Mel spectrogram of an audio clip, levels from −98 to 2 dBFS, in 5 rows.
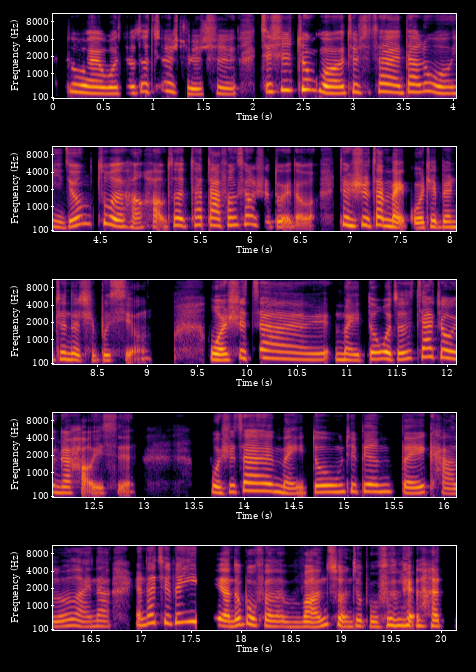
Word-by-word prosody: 对， 275 -5 +4
我 235 0 +3
觉 235 - -22
得 310 +3 -4
确 320 +3 -6
实 215 -6 -1
是。 220 0 -4 0.2
其 300 - -2
实 370 +5 +3
中 390 0 +4
国 260 -8 +6
就 295 - -4
是 270 -1 -7
在 295 -2 +1
大 295 +2 0
陆 275 -6 0
已 225 -4 -6
经 245 +9 +2
做 350 -6 -1
得 250 -3 +7
很 190 -5 -4
好 - - -5
了， - - -7
它 280 -1 +2
它 290 +4 -4
大 285 -2 +1
方 290 +3 -2
向 330 +2 -3
是 - - -11
对 460 +3 -2
的 - - -6
了。 - - -8 0.2
但 295 -3 +3
是 285 +3 +2
在 295 +3 +4
美 225 -6 +5
国 190 +1 0
这 230 +4 -1
边 215 0 -1
真 255 +3 0
的 230 -1 +2
是 200 - -6
不 205 +1 -3
行。 205 - -6 0.8
我 220 -2 +7
是 225 +6 -1
在 265 -5 -1 0.3
美 225 -2 -2
东， 255 +5 0
我 260 -2 +6
觉 240 +1 +1
得 260 - -3
加 335 +4 0
州 305 -4 +1
应 - - -5
该 225 0 0
好 - - -4
一 - - -6
些。 270 +5 -12 0.7
我 235 -3 +1
是 240 +4 -5
在 295 +1 +2
美 220 -5 -3
东 255 +1 +2
这 275 +1 -7
边 270 0 -1
北 215 +1 0
卡 200 -5 -8
罗 200 +4 -4
来 210 -5 -5
纳， 210 +1 -6 0.3
然 - - -3
后 305 - 0
它 - - 0
这 340 -1 -2
边 350 +3 -1
一 390 - +4 0.2
点 - - +5
都 245 - +4
不 270 -2 +3
分 225 -4 -1
类， 200 - -3 0.2
完 190 +2 +2
全 270 -9 0
就 220 - -2
不 195 -2 -5
分 240 +3 +1
类 245 - +4
垃 220 -1 +1
圾。 - - -17
255 Hz, 270 characters per minute, -22 LUFS, 220-290 Hz, 0.8 s, 得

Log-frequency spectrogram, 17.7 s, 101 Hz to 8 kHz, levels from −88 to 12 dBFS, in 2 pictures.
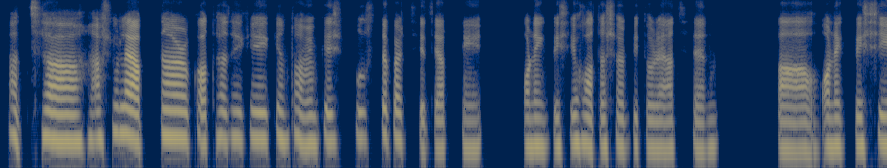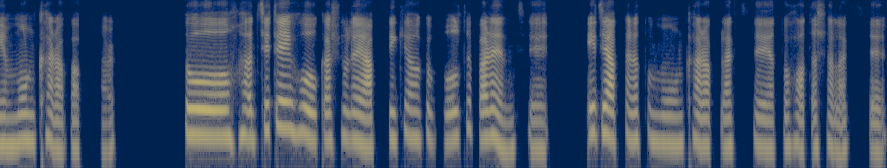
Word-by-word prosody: আচ্ছা 230 0 -5 0.5
আসলে 245 +3 -2
আপনার 230 +2 +2 0.2
কথা 200 +3 -2
থেকে 220 0 -6 0.2
কিন্তু 220 -2 -6
আমি 195 0 -2
বেশ 205 -1 -2 0.2
বুঝতে 220 +2 -6
পারছি 215 -3 -4
যে - - -8
আপনি 175 0 -14 0.6
অনেক 185 0 -1
বেশি 185 +1 -8
হতাশার 180 0 -3
ভিতরে 175 -2 -6
আছেন 170 -1 -10 0.7
বা - - -1 0.4
অনেক 185 -1 -1
বেশি 185 +2 -4 0.2
মন 210 +1 0
খারাপ 175 -6 -1
আপনার। 160 0 -15 0.7
তো 245 - +4 0.6
আ - - +2
যেটাই 280 +2 +6
হোক 225 -4 +3
আসলে 215 +1 -3 0.2
আপনি 185 +4 -8
কী 250 - -10
আমাকে 220 +1 -4 0.2
বলতে 220 +7 -2
পারেন? 220 -2 +5 0.2
যে, - - -14 0.6
এই 250 - +4
যে - - +6
আপনার 215 +1 -5
এত 205 - -22 0.2
মন 195 -1 -5
খারাপ 185 -3 +1
লাগছে, 185 +2 -6 0.2
এত 170 - -31 0.2
হতাশা 180 +2 -5
লাগছে 170 +2 -9
205 Hz, 150 wpm, -24 LUFS, 185-225 Hz, 0.7 s, যেটাই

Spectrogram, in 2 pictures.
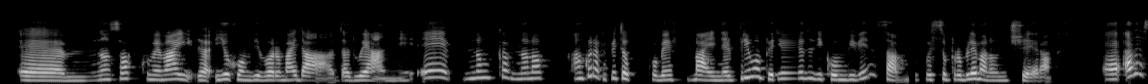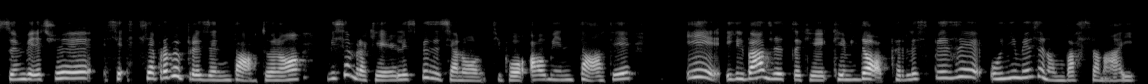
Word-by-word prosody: ehm, 180 -2 +1
non 225 +2 -1
so 270 +4 -2
come 220 -4 -4
mai, 230 -1 +3
cioè, 200 - +1
io 235 +4 +1
convivo 205 -3 -2
ormai 200 +1 +1
da 195 -3 +1
da 185 - -3
2 195 +2 +1
anni 90 - -2
e 305 -1 -1
non 300 +5 -3
ca 330 +1 -4
non 260 +1 -4
ho 285 0 -2 0.3
ancora 355 +8 -1
capito 265 -2 -1
come 215 0 -3
f 210 - -25
mai 205 -2 +1
nel 195 0 -3
primo 330 - 0
periodo 270 +3 -2
di 240 -2 -4
convivenza 225 - -1 0.2
questo 225 +2 -5
problema 230 +3 +3
non 185 -2 -6
c'era, 460 - -3 0.6
ehm, 235 0 +2
adesso 445 - +1
invece 270 +6 +3
si - - -6
è - - -6
si 280 - +2
è - - +4
proprio 310 +8 +4
presentato, 205 -3 0
no, 210 +4 +5 0.3
mi 270 +2 -5
sembra 260 - 0
che 200 -1 -1
le 220 +2 +1
spese 265 +3 -3
siano 185 -4 -1
tipo 195 -2 +1
aumentate 215 +2 +1 0.5
e 340 - +1
il 250 - -2
budget 255 -6 +5
che 200 -2 -3
che 225 -1 -1
mi 215 0 -5
do 250 +1 +7
per 215 -1 -6
le 245 +3 0
spese, 300 +4 -2
ogni 265 +4 0
mese 335 +3 -1
non 195 -11 -3
basta 195 +1 -3
mai. 185 0 -4
230 Hz, 170 wpm, -23 LUFS, 200-275 Hz, 0.6 s, do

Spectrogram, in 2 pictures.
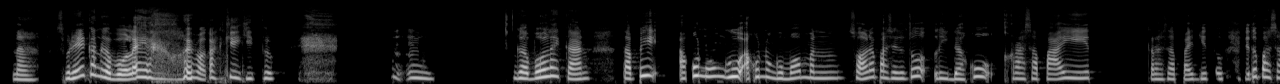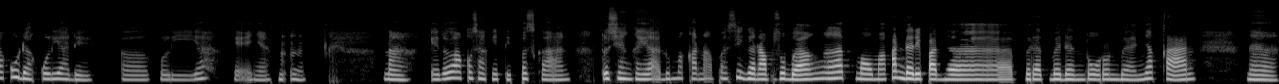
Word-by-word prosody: Nah 220 -1 +1 0.3
sebenarnya 300 +9 +3
kan 455 - +3
nggak 270 -6 +6
boleh 235 +6 +8
ya 310 - +4 0.3
makan-makan 280 +1 +3
kayak 315 -4 0
gitu. 270 +2 -5 1.3
Mhm, 280 -1 -3 0.8
nggak 275 -2 +5
boleh 350 +7 +6
kan, 250 +1 +2 0.4
tapi 270 +9 +3 0.4
aku 275 +9 +2
nunggu 370 -2 +3
aku 350 - 0
nunggu 295 -6 0
momen 300 +2 0 0.3
soalnya 275 +4 +1
pas 315 -3 -3
itu 275 -1 0
tuh 375 0 0 0.2
lidahku 270 +7 -2
kerasa 265 -1 -6
pahit 285 +4 -2 0.6
kerasa 240 +1 -5
pahit 230 +1 -4
gitu. 260 0 -7 0.2
Itu 255 +9 -3
pas 335 -3 -1
aku 310 +3 -2
udah 265 -4 0
kuliah 255 0 -2
deh, 210 -2 -6 0.3
eee, 215 -1 -8
kuliah 220 +4 -9 0.3
kayaknya, 210 -1 -10
mhm. 235 -1 -8 0.9
Nah 225 -2 0 0.3
itu 230 +2 -2
aku 290 -1 -1
sakit 250 -3 -4
tipes 245 +3 -4
kan 220 0 -5 0.3
terus 265 0 +1
yang 255 -2 +1
kayak, 245 0 0
"Aduh 255 +2 -5
makan 260 -2 -6
apa 275 - -9
sih 310 -5 -1
nggak 255 - +5
nafsu 240 +2 +2
banget 255 +5 +3
mau 240 -1 +3
makan," 240 +6 +1
daripada 235 -3 +5 0.7
berat 230 -1 +1
badan 230 -1 +1
turun 230 0 -1
banyak 225 +5 -1
kan. 230 +1 +1 0.6
Nah 220 -1 +1
255 Hz, 150 wpm, -23 LUFS, 235-285 Hz, 1.3 s, boleh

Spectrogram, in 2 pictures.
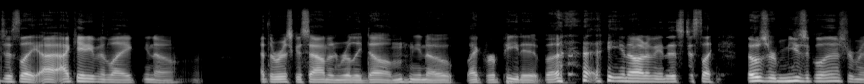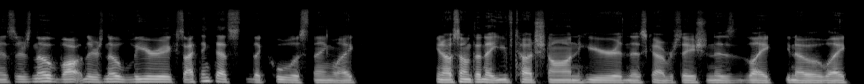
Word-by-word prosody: Just 130 -2 -2
like, 125 - +5
I 120 - +5
I 130 - +5
can't 145 0 +5
even 120 -4 0
like, 105 -2 -1
you 115 - -7
know, 95 -2 -5 0.8
at 120 - -1
the 115 - 0
risk 120 0 +3
of 115 - -1
sounding 110 -3 +3
really 105 -1 +1
dumb, 105 +2 0
you 110 -1 0
know, 100 -1 0
like 105 0 -2
repeat 110 +2 -1
it, 105 0 -1
but 145 +7 +3 0.4
you 160 -4 +2
know 145 -1 +7
what 135 - +7
I 135 - +1
mean? 130 0 -1
It's 130 0 0
just - - -6
like - - +3 0.3
those 155 0 +8
are 145 - +3
musical 145 -1 +2
instruments. 130 -8 -3
There's 120 0 -8
no 140 +2 +1
vo 115 0 0
there's 120 -2 -4
no 125 +1 0
lyrics. 120 0 -1
I 110 - +2
think 155 +6 -7
that's 115 - -2
the 110 -2 -5
coolest 105 -2 -5
thing 100 -1 -4
like, 90 +1 -5 0.8
you 115 - -1
know, 105 - +4
something 115 -1 0
that 110 - +3
you've 105 -1 -3
touched 105 -3 -2
on 100 -1 -1
here 100 -1 -2
in 95 0 -3
this 95 0 -5
conversation 95 0 -4
is 95 -1 -4
like, 95 -1 -2
you 100 - -7
know, 95 -1 0
like 95 0 -1
110 Hz, 220 wpm, -23 LUFS, 100-125 Hz, 0.8 s, those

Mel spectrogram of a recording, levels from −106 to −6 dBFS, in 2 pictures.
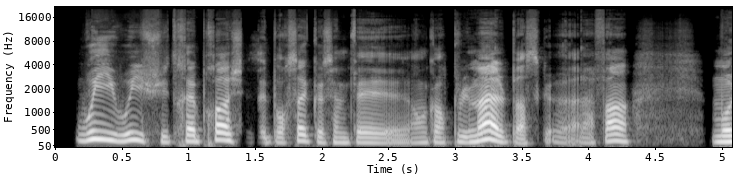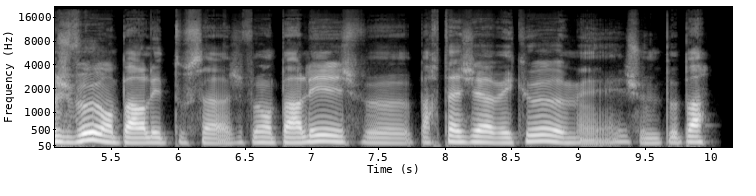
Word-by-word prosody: Oui, 220 +2 +3
oui, 195 +3 0
je - - -11
suis 155 - -9
très 175 +2 0
proche 200 +1 +2
et - - -18
c'est 140 - -12
pour 140 -1 -8
ça 185 +3 -1
que 170 - -9
ça 145 +1 -8
me 140 - -7
fait 135 - -5
encore 145 0 -8
plus 155 +1 -6
mal 190 0 +6
parce - - -7
qu'à - - -15 0.2
la 135 0 -12
fin, 180 +3 +1 0.6
moi, 165 +1 +5
je 160 -2 +1
veux 200 +7 +7
en 155 -3 +3
parler 140 0 +3
de - - -19
tout 140 - -15
ça, 135 -1 -6
je 140 - -14
veux 150 - -3
en 145 - 0
parler, 155 +4 +1
je 150 0 -15
veux 135 -3 -8
partager 155 +2 -1
avec 140 0 -1
eux 175 -4 +1
mais 140 - -11
je 160 - -13
ne 130 0 -9
peux 140 +2 -10
pas. 155 +1 +1
150 Hz, 255 wpm, -21 LUFS, 140-170 Hz, 0.6 s, veux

